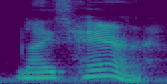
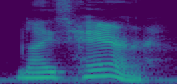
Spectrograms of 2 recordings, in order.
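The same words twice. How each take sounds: First: It sounds like a sincere compliment. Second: The same.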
